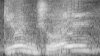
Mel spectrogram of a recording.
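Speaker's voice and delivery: high, loud, rising ask; eager streamer asking the viewers; excited question. Real, not acted. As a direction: pump up the chat. Hyped question to chat.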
